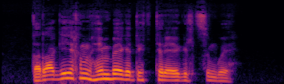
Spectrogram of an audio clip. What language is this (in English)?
Mongolian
